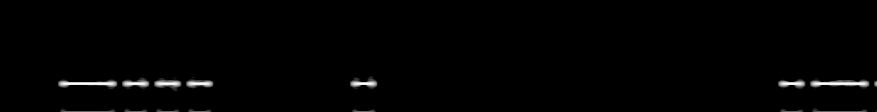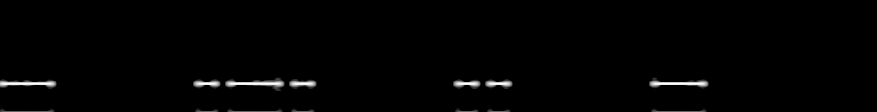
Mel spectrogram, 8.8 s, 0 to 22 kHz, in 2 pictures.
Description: Morse code, heard as a keyed tone, about 15 wpm, spaced as for 8 wpm, 1000 Hz. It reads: BE WRIT
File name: qotdfiles / 8wpm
